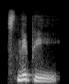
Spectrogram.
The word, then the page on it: snippy: Indian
